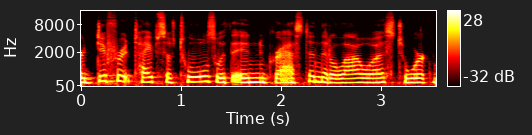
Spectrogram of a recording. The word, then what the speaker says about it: Graston: And then one of these other things I see on here is you have experience in Graston technique? Am I saying that right? – You are, yes.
